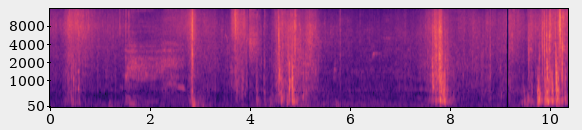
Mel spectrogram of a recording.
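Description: Knocks and thuds of cover being flipped: boards and a sheet of rusty painted scrap lifted and dropped on the ground. There is a sharp knock about three seconds in, a cluster of clunks around four to five seconds, and a heavier thud near eight seconds.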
